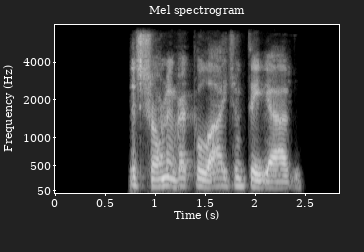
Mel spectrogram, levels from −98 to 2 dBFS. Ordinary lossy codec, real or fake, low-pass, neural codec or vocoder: AAC, 48 kbps; fake; 7.2 kHz; codec, 24 kHz, 0.9 kbps, WavTokenizer, medium music audio release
